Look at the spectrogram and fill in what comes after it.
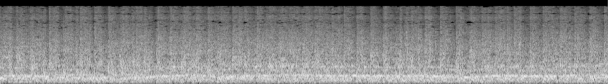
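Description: Sport motorcycle engine held at high revs, loud and steady, with a rapid crackling from the exhaust.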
